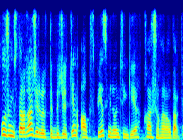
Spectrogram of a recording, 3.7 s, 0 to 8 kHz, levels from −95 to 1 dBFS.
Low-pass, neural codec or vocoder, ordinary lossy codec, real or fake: 7.2 kHz; codec, 16 kHz, 2 kbps, X-Codec, HuBERT features, trained on general audio; none; fake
